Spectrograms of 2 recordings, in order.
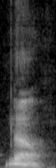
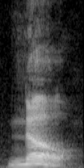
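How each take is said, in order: First: The no is said calmly and plainly. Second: The no is said more firmly and sharply. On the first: A boundary is being stated. "The first no, that's my boundary" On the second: The boundary has been crossed again. "The tone changes"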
